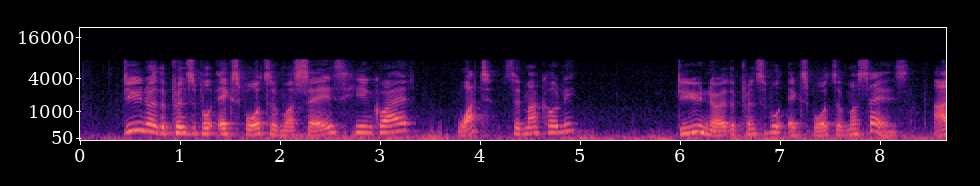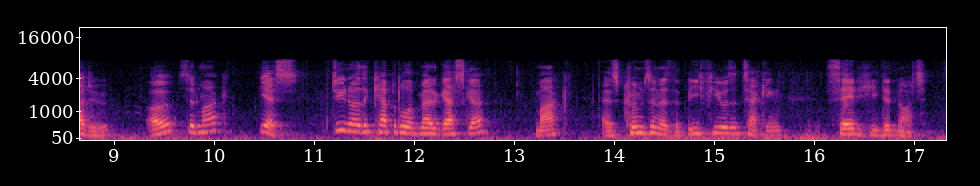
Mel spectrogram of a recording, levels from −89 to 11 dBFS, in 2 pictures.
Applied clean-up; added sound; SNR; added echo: none; Livestock, farm animals, working animals; 16 dB; none.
